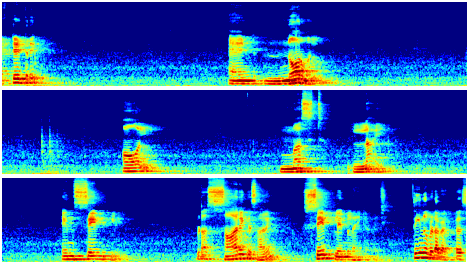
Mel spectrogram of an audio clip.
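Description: A man speaks calmly and clearly, pausing between phrases.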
